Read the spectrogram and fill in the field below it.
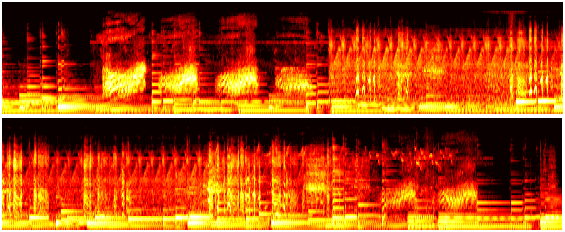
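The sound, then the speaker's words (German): Bird of paradise calls ring out loudly and continuously, a dense layering of sustained, tonal notes and harsh repeated bursts with no talking. “Das war der Paradiesvogel.”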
